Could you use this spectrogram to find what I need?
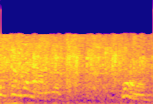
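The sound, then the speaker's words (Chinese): Steady applause from an audience at a live stage performance of comic singing, dense and continuous through the whole clip, with a voice faintly over it. “可以鼓掌了”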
